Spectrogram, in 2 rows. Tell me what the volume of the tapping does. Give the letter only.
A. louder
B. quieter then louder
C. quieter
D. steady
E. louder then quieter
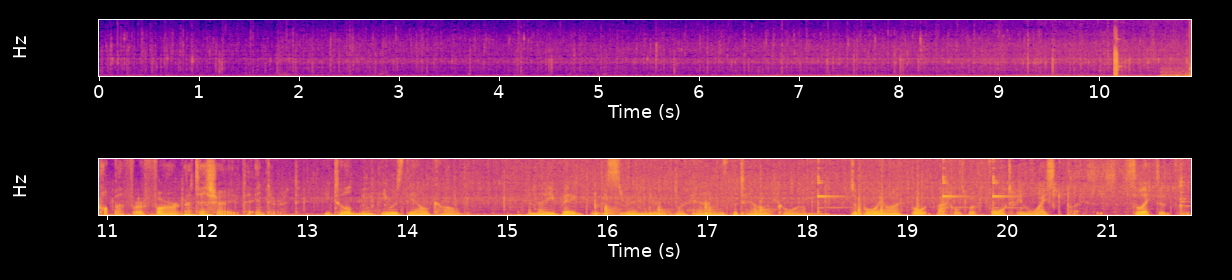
B.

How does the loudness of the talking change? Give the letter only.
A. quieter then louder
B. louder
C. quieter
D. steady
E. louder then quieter
D.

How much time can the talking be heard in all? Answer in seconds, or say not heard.
11 s.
